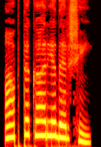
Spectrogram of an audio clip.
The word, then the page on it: ಆಪ್ತಕಾರ್ಯದರ್ಶಿ: āpta kāryadarśi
